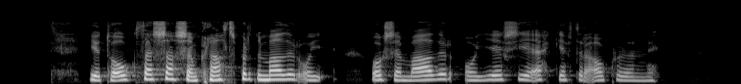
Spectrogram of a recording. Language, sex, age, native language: Icelandic, female, 60-69, Icelandic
